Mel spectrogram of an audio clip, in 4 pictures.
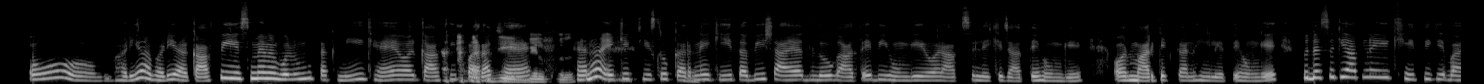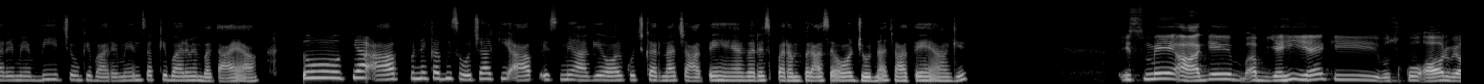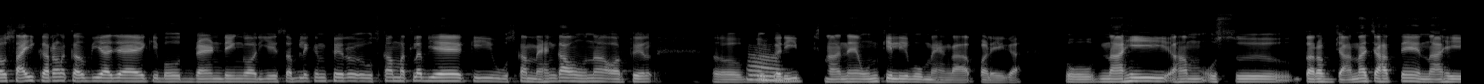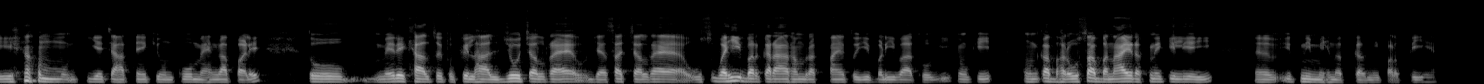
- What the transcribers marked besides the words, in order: other background noise; laugh; tapping; in English: "मार्केट"; in English: "ब्रांडिंग"; laughing while speaking: "हम"
- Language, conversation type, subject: Hindi, podcast, आपके परिवार की सबसे यादगार परंपरा कौन-सी है?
